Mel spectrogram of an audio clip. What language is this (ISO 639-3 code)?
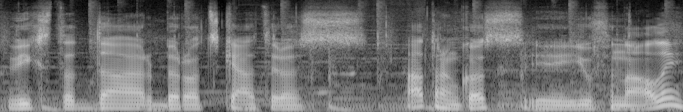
lit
